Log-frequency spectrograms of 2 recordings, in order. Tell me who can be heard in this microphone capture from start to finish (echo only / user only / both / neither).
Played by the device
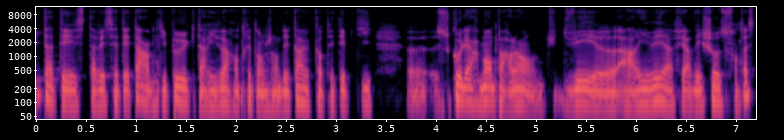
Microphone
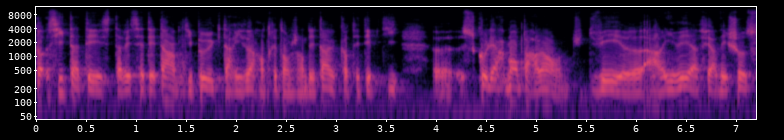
echo only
